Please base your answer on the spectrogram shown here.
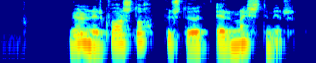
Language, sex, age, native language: Icelandic, male, 18-19, Icelandic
